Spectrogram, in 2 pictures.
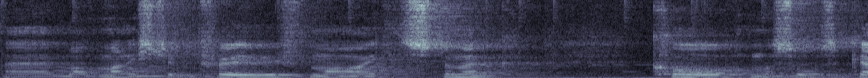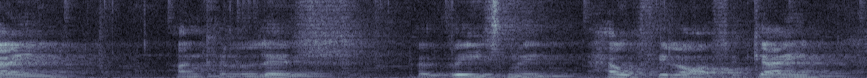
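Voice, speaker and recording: Man, 50s, testimonial; flat, even delivery, distant mic in a reverberant hall. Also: mid-range voice, unhurried, faint music behind. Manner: plain, matter-of-fact, with many "uh" fillers. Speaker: client giving a testimonial. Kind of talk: interview testimonial. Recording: echoey hall, from far off.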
